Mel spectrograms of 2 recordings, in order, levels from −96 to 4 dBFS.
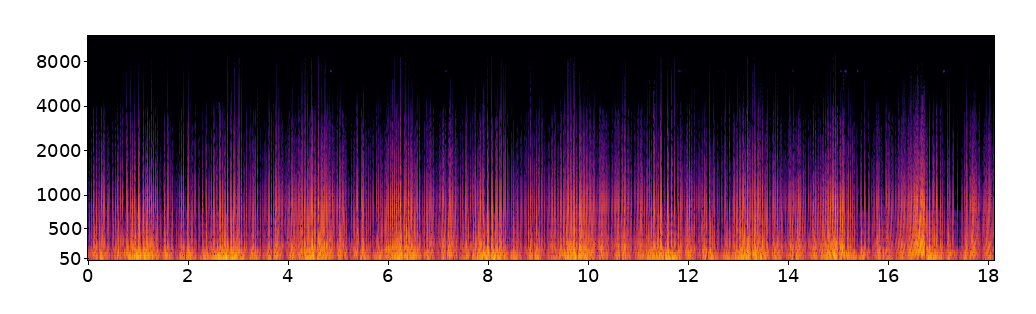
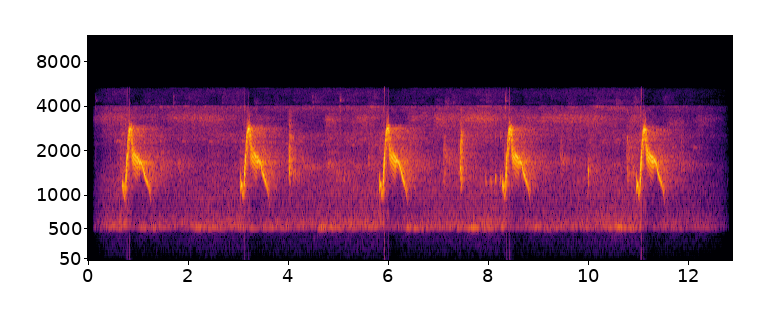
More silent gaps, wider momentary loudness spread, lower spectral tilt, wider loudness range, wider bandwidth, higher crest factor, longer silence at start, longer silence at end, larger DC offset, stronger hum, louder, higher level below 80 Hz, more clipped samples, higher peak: neither; second, 11 LU vs 27 LU; first, -13 dB/octave vs 2 dB/octave; about the same, 2 LU vs 3 LU; second, 3 kHz vs 5.4 kHz; about the same, 18 dB vs 16 dB; second, 0 s vs 0.6 s; second, 0 s vs 1.2 s; neither; neither; second, -23 LUFS vs -10 LUFS; first, -26 dBFS vs -82 dBFS; neither; second, -4 dBFS vs 0 dBFS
